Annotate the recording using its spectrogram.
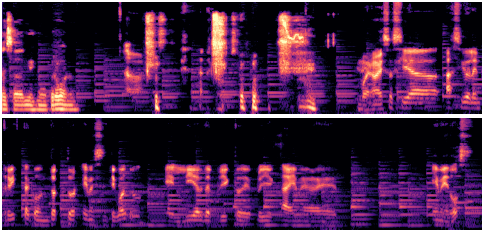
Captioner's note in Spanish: risas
